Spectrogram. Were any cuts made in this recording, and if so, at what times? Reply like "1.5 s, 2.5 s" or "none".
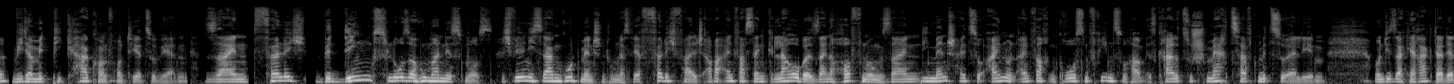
9.2 s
